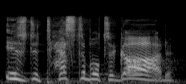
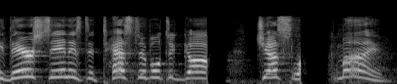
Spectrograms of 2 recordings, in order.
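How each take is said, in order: First: Said in the usual way. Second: Louder repeat, with just like mine slowed; congregation echo. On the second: Real, not acted. Preacher leads the church in a loud call-and-response. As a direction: say it back loud with the crowd. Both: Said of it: "Would you say that with me?".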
